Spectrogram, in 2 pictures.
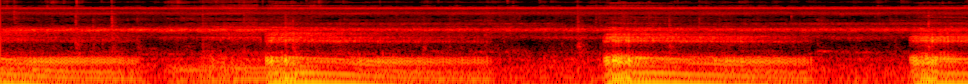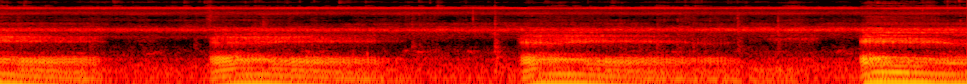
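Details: German Shepherd Don defends a buffalo horn found on an evening walk while Shadow waits to grab it; deep rumbling snarls repeated roughly every three seconds, each swelling then fading, with steady background hiss.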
